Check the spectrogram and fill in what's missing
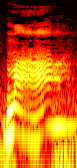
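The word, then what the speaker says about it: ma (马): It's ma. Ma. Ma. Now listen to this. Mama, qi ma ma, man ma ma ma. It's a story. It's a story. – Horse. – Mama means mother. Mama, right? – Mama.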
